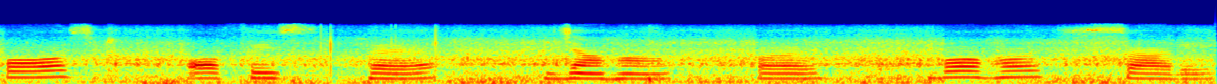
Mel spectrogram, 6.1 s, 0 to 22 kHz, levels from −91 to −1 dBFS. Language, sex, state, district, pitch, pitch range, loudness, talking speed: Hindi, female, Chandigarh, Chandigarh, 205 Hz, 195-240 Hz, -15 LUFS, 70 wpm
